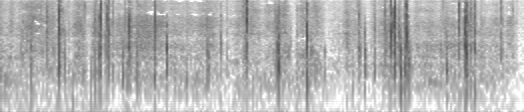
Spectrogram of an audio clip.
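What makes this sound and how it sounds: A thin black stick scratches across a small, sealed, clear plastic bag that is full and packed with tiny gold beads. The result is a quiet, bright, crinkly rustle broken by quick, sharp ticks and crackles that stop dead with no ring.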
